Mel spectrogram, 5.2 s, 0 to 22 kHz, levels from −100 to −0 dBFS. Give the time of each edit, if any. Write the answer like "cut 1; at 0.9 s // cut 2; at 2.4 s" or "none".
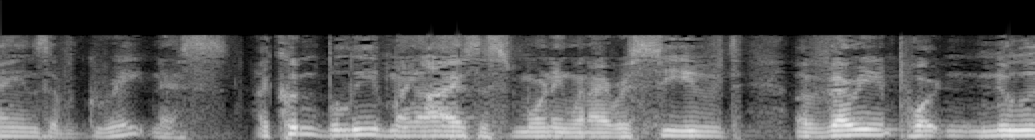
cut 1; at 1.2 s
